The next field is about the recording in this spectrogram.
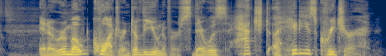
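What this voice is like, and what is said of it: Dramatic radio announcer voice. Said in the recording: “In my best radio voice.”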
